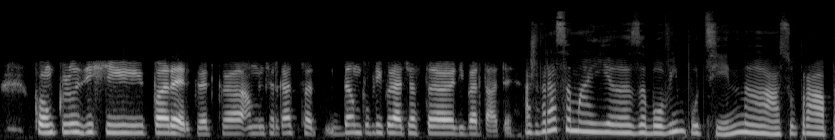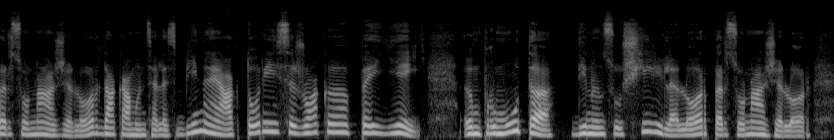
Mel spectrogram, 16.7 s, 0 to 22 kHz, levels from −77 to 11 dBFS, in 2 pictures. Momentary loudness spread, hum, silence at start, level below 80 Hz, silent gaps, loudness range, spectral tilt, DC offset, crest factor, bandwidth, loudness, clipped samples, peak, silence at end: 8 LU; none; 0 s; -60 dBFS; none; 3 LU; -6 dB/octave; under 0.1%; 20 dB; 15.5 kHz; -21 LUFS; under 0.1%; -2 dBFS; 0.05 s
